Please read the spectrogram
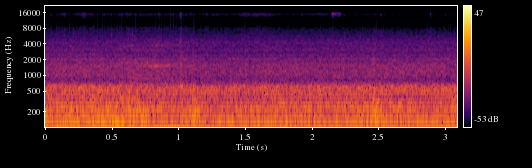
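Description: Steady low rumble of road noise inside a moving Ritz car, a dense continuous drone concentrated in the low end, fairly loud and unbroken with no voices present.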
